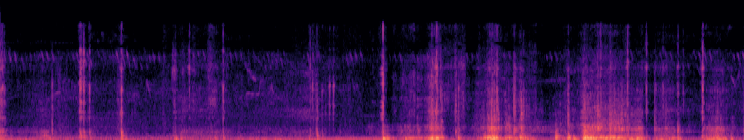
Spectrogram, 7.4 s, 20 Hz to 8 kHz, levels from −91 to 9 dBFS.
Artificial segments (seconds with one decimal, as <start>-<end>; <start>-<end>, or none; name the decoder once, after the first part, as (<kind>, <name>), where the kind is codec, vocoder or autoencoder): none

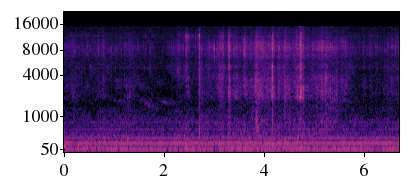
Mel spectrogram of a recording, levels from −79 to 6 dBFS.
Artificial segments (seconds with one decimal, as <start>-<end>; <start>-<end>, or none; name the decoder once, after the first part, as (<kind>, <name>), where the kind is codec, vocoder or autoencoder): 0.4-4.4 (vocoder, BigVGAN v2); 5.5-6.7

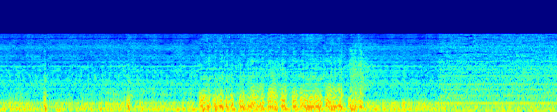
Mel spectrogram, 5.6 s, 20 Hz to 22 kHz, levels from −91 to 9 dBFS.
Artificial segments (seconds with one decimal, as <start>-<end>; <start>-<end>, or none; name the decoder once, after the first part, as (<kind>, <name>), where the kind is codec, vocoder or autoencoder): 0.0-4.4 (vocoder, HiFi-GAN)

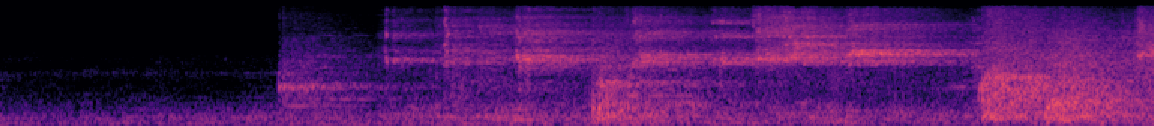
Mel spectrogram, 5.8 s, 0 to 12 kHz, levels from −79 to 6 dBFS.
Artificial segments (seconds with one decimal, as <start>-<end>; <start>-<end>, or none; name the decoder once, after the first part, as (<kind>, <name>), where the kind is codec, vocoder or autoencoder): none

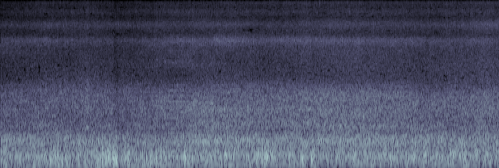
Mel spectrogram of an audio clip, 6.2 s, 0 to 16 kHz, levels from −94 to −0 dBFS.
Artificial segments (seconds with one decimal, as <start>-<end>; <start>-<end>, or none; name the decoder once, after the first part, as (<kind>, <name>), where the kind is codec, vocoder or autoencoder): 1.8-2.7 (codec, SNAC)

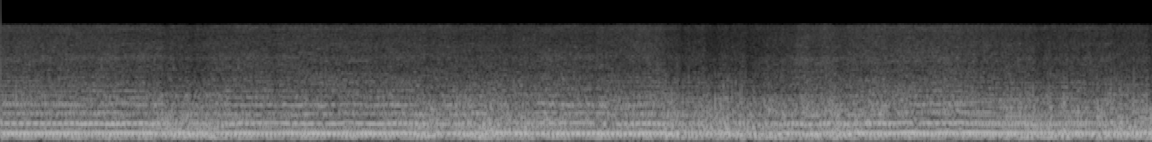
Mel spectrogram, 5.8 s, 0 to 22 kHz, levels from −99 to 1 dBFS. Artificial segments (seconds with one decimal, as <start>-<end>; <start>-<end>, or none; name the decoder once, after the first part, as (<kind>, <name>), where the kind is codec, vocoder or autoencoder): 0.4-3.1 (codec, SNAC); 3.8-4.8

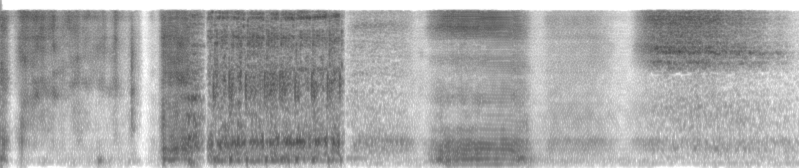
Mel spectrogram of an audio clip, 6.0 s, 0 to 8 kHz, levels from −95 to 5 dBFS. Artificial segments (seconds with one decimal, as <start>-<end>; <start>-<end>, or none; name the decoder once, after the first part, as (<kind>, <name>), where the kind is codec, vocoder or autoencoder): 0.0-1.4 (vocoder, Vocos); 3.0-4.9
